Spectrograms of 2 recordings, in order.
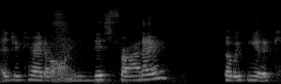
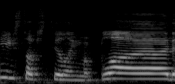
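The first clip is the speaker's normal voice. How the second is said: play-acted, high, loud sarcastic kid's jab; 5 semitones higher, 6 dB louder than usual. Retelling a son's joke about nurses taking his blood: imitating a sarcastic child.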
